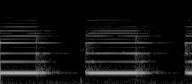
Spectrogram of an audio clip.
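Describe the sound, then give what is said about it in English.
A building's fire alarm going off during a fire drill, sounding loud, piercing, buzzy tone blasts in a steady repeating rhythm with short gaps between them, heard alone. “That's our fire alarm.”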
